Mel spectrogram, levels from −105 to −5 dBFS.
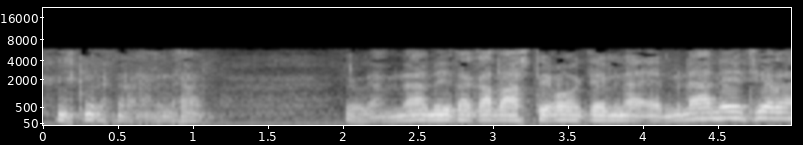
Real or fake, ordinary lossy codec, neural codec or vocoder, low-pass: real; MP3, 24 kbps; none; 7.2 kHz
